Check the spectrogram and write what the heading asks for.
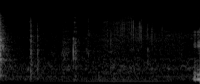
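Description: A sharp click, then a few faint light taps from a wooden toy puzzle being handled on a children's play desk, over a faint steady low hum.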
